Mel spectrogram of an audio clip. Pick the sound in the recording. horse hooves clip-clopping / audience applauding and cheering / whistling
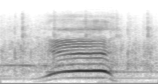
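audience applauding and cheering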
